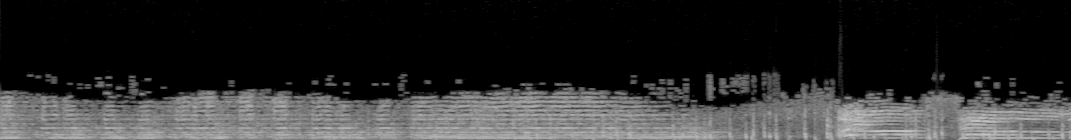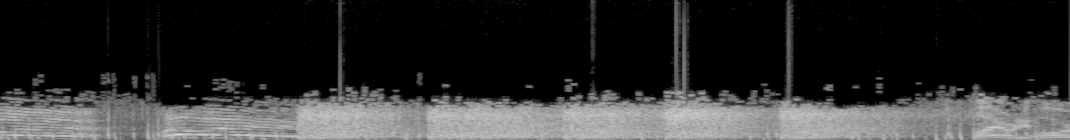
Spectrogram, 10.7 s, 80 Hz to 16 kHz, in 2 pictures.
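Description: Galloping horse hoofbeats and sharp bangs open a 1941 Lone Ranger radio broadcast, rapid and loud over swelling music, with a voice calling out.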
